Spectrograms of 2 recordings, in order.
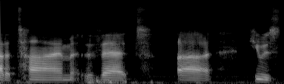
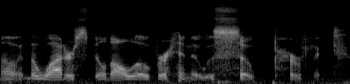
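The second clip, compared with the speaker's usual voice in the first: soft, teary, choked-up voice; 2 semitones higher, 5 dB quieter than usual. A character tears up as he speaks about a past moment; tearing up. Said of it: "Oscar tears up as he says".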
